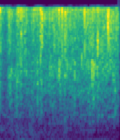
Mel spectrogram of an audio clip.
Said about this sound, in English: And so he says, no, you can clap. I like that.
